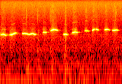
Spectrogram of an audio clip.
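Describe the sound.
A person whistles a clear, high tune of many short wavering notes that shift up and down in pitch, steady and unaccompanied, with no voices.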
